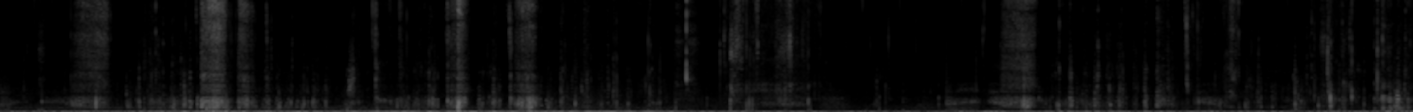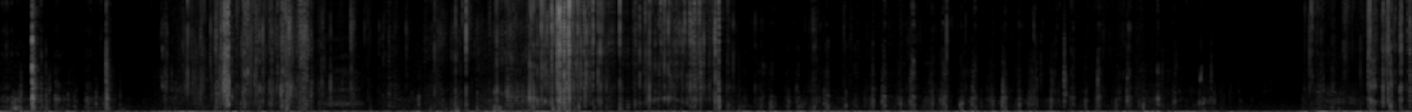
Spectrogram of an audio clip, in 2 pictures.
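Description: Close-miked eating sounds: mouthfuls of Carbonara Buldak stir-fried instant noodles being chewed, with short wet clicks throughout and a few louder noisy bursts in the second half. Near the end comes a bite into a seaweed-wrapped triangle kimbap.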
